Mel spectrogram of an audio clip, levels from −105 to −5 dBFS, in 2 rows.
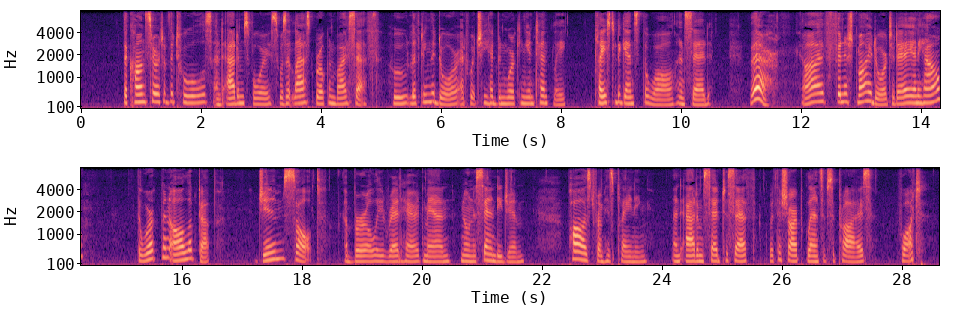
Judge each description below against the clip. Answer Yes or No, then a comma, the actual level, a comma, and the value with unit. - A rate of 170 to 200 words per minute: No, average, 150 wpm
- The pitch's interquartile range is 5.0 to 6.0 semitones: No, average, 4.1 semitones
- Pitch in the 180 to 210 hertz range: Yes, high, 190 Hz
